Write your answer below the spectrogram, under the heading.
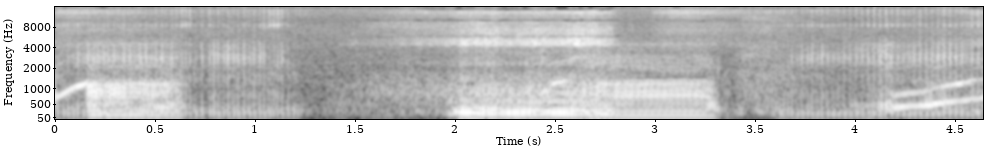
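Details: French Bulldogs asleep, one snoring loudly: a long rasping breath, a brief lull, then a deeper rumbling snore with a strong buzzy tone, ending in a soft wheeze and a rising whistled squeak.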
